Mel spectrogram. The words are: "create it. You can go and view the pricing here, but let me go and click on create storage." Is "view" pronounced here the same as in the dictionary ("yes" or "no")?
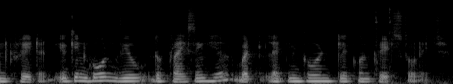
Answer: yes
